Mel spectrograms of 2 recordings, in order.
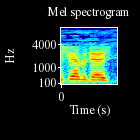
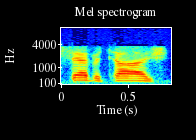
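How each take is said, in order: First: "sabotage" ending in a flat "-tadge". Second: "sabotage" ending in an open "-tahzh". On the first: Director correcting himself, "sabotage" said "-tadge". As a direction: say "sabotage" with the a of "cat" at the end. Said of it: "I'm getting the joke wrong". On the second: Director in the joke, "sabotage" said "-tahzh". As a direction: say "sabotage" with the a of "father" at the end. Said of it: "You're saying sabotage". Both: Retold or imitated.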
